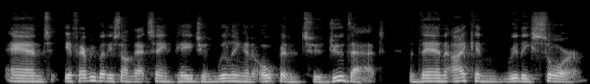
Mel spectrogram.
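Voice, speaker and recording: A man's voice: mid-range voice, steady tone, normal speed, slightly rough. A man as an interview guest, speaking earnestly and reflectively in long, winding answers with restarts. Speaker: business consultant guest. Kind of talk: interview conversation.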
